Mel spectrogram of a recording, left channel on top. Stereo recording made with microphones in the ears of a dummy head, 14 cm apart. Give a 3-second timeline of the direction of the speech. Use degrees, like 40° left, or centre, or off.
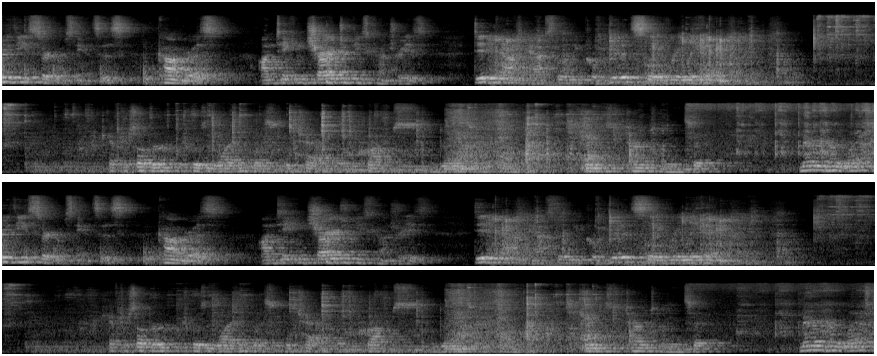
10° left, 40° left, 10° left, 10° right, 10° right, 10° right.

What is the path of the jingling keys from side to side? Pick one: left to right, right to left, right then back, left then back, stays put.
left then back.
